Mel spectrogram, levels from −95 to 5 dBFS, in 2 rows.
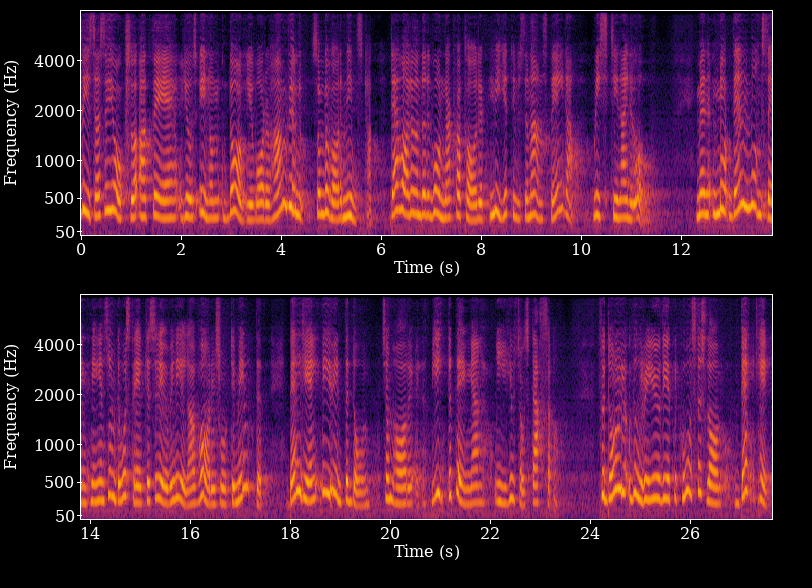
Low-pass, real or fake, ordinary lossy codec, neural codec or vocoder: none; fake; none; codec, 16 kHz, 0.5 kbps, FunCodec, trained on LibriTTS, 25 frames a second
